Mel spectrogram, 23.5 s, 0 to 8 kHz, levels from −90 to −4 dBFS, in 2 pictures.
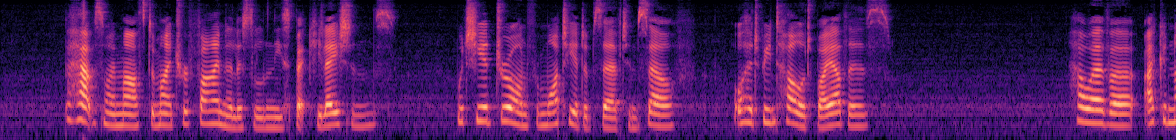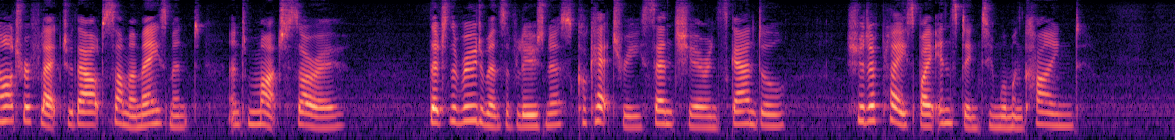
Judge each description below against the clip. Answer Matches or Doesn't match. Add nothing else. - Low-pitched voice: Doesn't match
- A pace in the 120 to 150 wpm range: Matches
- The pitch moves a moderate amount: Matches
